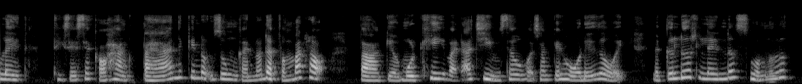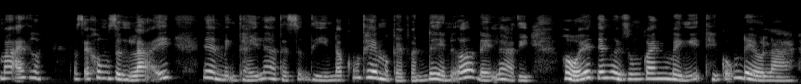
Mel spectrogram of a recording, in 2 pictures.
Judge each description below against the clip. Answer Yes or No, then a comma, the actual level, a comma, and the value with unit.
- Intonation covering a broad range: Yes, wide, 5.7 semitones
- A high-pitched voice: Yes, high, 240 Hz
